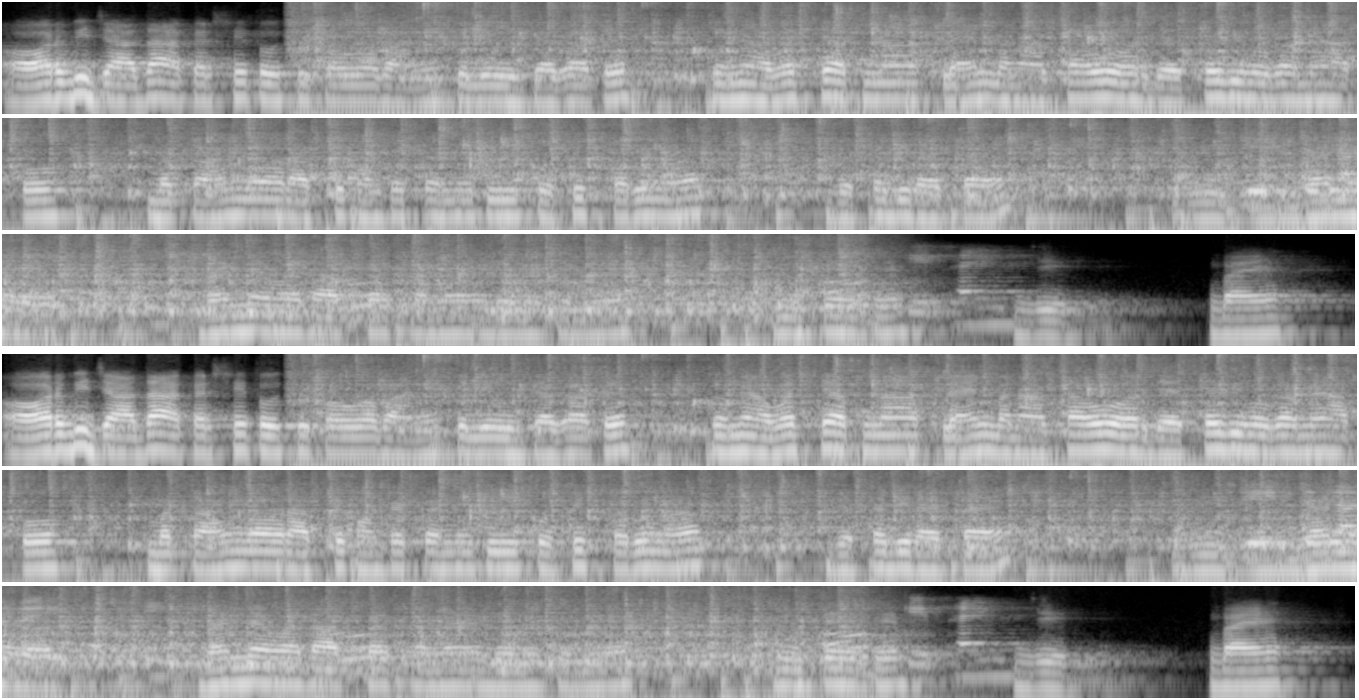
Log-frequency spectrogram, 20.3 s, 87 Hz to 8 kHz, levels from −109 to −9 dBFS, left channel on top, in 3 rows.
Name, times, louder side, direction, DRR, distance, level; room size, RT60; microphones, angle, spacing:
voice 1, 0.0-3.2 3.6-7.1 7.5-10.3 10.9-11.9 12.6-13.9 14.5-16.7 17.4-18.1 18.6-18.9 19.6-20.0, right 3 dB, 40° right, 13 dB, 1.3 m, -26 dB
sound 1, 1.4-17.9, left 1 dB, 5° left, 5.1 m, -32 dB
sound 2, 2.1-2.7 3.0-3.7 4.0-6.7 7.0-18.2, left 1 dB, 50° left, 2.1 m, -41 dB
voice 2, 11.6-12.1 12.9-14.4 15.1-15.7 17.6-19.1, right 3 dB, 75° right, 6 dB, 3.8 m, -33 dB
28.5 x 21.0 x 9.7 m, 0.90 s
head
